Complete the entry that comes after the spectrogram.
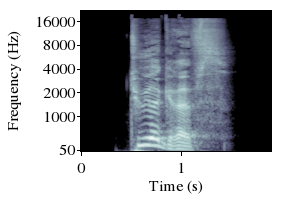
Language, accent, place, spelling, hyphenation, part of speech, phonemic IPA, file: German, Germany, Berlin, Türgriffs, Tür‧griffs, noun, /ˈtyːɐ̯ˌɡʁɪfs/, De-Türgriffs.ogg
- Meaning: genitive singular of Türgriff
